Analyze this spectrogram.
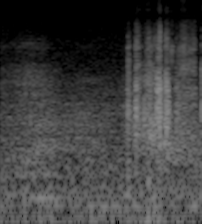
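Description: A girl laughs nearby.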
